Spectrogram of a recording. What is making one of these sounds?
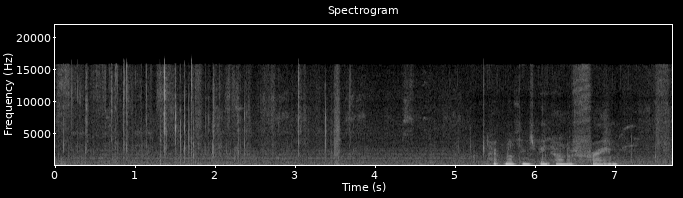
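Plastic sleeves crinkle and rustle as fingers handle them.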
